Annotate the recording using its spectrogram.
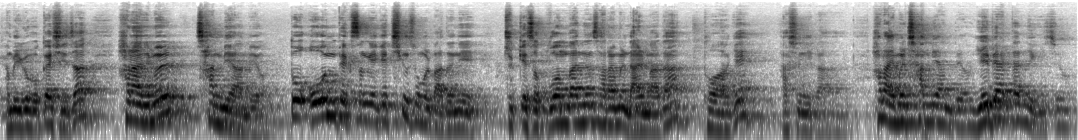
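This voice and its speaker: This fairly high-pitched preacher moves briskly, barely pausing, his voice carrying through the roomy acoustics of a church sanctuary. It's an animated Sunday sermon built on call-and-response, with questions to the congregation that he answers on his own.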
